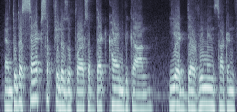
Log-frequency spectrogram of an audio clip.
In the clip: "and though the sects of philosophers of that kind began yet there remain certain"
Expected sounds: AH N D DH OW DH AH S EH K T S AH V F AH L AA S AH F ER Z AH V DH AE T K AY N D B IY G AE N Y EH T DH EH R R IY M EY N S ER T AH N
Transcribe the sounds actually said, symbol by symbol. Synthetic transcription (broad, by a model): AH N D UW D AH S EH T S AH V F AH L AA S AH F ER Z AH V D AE T K AY N D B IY G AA N Y EH T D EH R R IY M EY N S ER T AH N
